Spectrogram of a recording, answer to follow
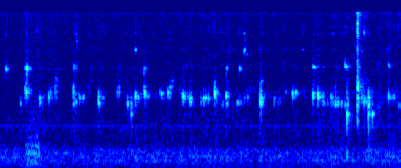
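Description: Very faint pour of hot water from a gooseneck kettle onto coffee grounds in a pour-over dripper, heard as scattered soft ticks and drips.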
